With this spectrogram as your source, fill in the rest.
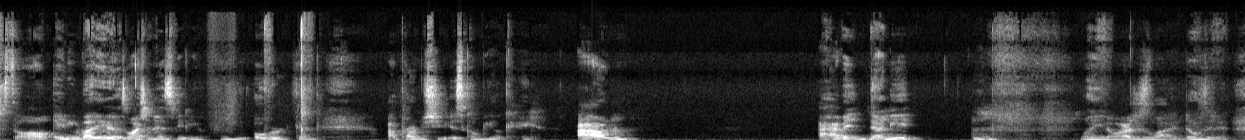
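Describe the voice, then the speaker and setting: A woman's somewhat breathy, medium-pitched voice, with long, frequent pauses and audible room echo. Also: ordinary pitch variation. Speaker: YouTuber. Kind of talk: casual vlog monologue. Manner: fast.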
